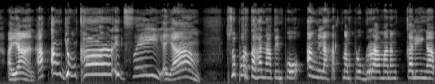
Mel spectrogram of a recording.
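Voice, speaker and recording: A woman projects a raised voice at an extremely high pitch, bright and sharp in tone, with very wide pitch swings. She speaks at a very slow pace on a very clean recording with a silent background. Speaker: vlogger reacting to videos. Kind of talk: casual reaction vlog.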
